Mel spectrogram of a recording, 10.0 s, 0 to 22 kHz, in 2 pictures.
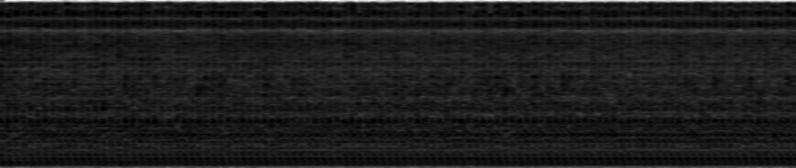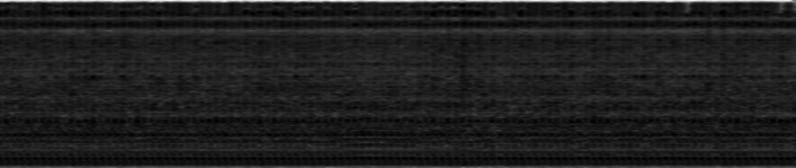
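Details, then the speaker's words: Craftsman lawn edger, 140cc engine, after reassembly following dirt found in the carb: steady even buzz at constant idle with no misses or surging; owner unsure whether it should run faster but assumes not. "I might have to do a little bit of digging see if it's supposed to run at a higher speed than that or not but I'm gonna assume no"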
